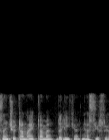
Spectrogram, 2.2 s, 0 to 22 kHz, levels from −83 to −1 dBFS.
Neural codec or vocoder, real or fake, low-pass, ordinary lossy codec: none; real; 7.2 kHz; AAC, 64 kbps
